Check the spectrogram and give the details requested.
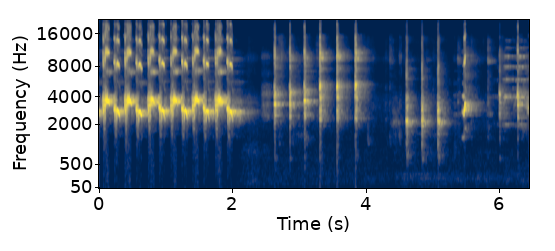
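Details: Energetic black-winged myna song from a master recording made to provoke birds: a fast run of ringing whistled notes, then sharp separate clicks and downslurred chips, ending with short whistles.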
